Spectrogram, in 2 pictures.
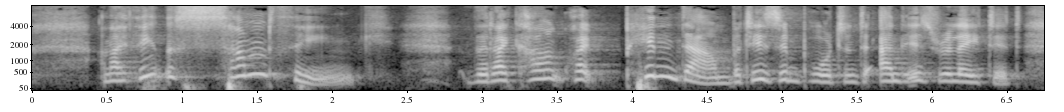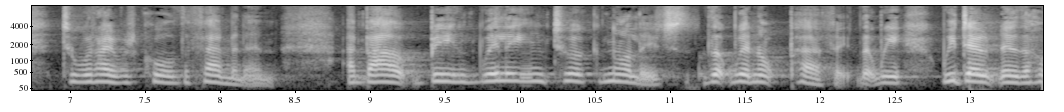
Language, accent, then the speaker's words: English; United Kingdom; I'm British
